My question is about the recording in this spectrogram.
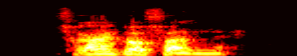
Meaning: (adjective) plural of francophone
- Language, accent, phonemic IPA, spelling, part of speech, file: French, Canada, /fʁɑ̃.kɔ.fɔn/, francophones, adjective / noun, LL-Q150 (fra)-francophones.wav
